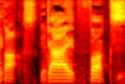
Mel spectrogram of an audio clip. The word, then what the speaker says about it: Guy Fawkes: Guy, I'm saying the name wrong. Guy Fawkes. Right? – Guy Fawkes.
